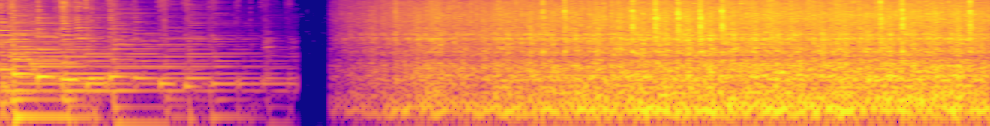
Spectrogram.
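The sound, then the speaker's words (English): An old news wire machine clatters in a steady, dense mechanical chatter, starting just after a short passage of music ends and rising to a constant loud level. “Well, the sound of that old wire machine in the background means it's time for a couple of old wire ripping readers to talk about the stories of the week.”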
